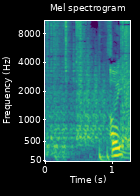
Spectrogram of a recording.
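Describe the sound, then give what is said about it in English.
A gritty 8-bit drum module, controlled via MIDI from Ableton Live, plays a quick run of crunchy, noisy percussive hits, ending on a brighter pitched tom-like tone that rings briefly. “This is like 8-bit drum module.”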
